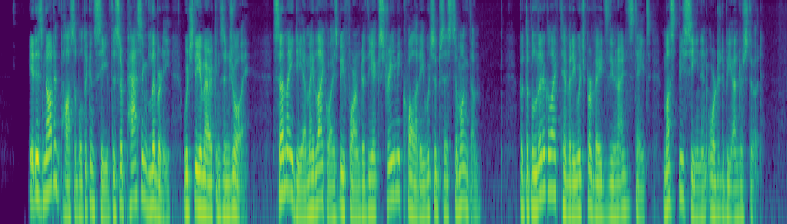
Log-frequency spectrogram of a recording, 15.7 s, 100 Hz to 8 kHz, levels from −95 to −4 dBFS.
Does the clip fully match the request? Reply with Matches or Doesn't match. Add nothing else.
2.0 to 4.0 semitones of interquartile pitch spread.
Doesn't match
